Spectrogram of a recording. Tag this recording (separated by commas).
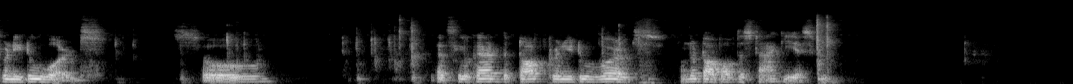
Speech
